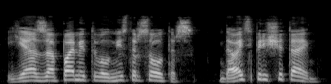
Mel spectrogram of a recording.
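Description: A reader voicing a scrawny, meek fisherman who speaks quietly and timidly. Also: mid-range voice, expressive, fairly quick, dry recording, studio quality.

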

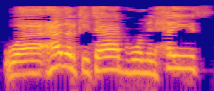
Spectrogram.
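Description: A man giving an academic religious lecture, pausing often with drawn-out fillers and restarting his phrases. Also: high-pitched, no echo, highs cut off. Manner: halting delivery with frequent drawn-out fillers and restarts. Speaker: lecturer on hadith studies.

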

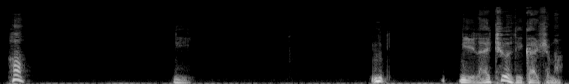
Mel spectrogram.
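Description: A flustered young hero, stammering over his words, as a male storyteller plays him, his voice husky and swinging high and low. The sound is dry and close. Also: huge pitch swings, moderate pace, no room sound, full character voice.

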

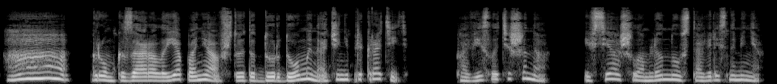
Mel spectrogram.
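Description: A woman reading a first-person fantasy audiobook in a lively, expressive and wry way. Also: lowish voice, a little fast, breathy edge, no echo. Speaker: audiobook narrator. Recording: dry close recording.

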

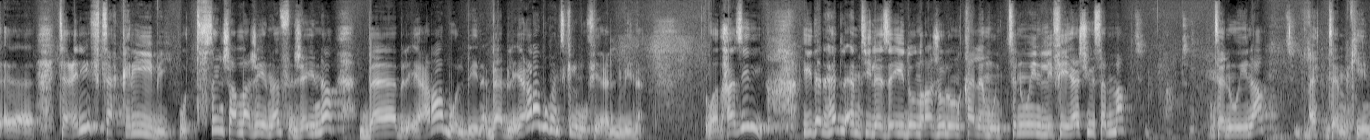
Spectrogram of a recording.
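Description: A Moroccan man teaching grammar at a brisk clip. His voice swings widely up and down as he fires questions at the class and switches between formal exposition and casual asides. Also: sits high, darkish tone. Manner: quizzes students, mixing formal Arabic with colloquial asides. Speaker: religious teacher. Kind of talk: grammar lesson to students.

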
